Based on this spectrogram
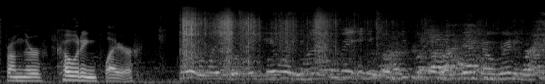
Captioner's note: children talking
